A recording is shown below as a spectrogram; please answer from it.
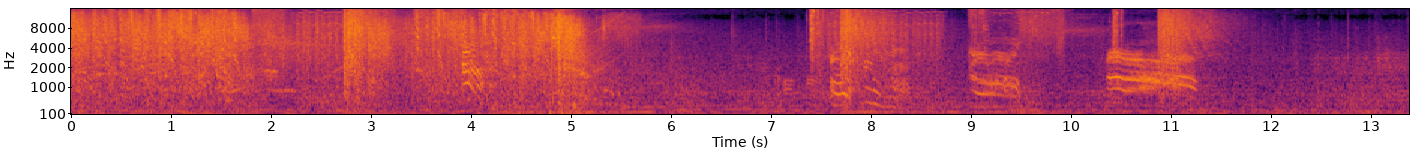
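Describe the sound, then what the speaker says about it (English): Rapid bursts of gunfire and heavy impacts ring out in a Mass Effect 2 firefight, with loud clustered volleys for the first several seconds, then sparser shots and crashes over ongoing game noise. "Firing now."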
